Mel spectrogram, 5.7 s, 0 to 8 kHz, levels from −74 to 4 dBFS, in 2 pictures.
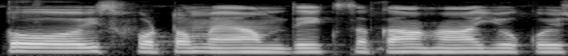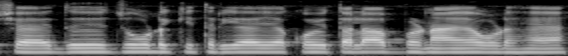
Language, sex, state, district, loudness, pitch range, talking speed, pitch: Hindi, female, Haryana, Jhajjar, -14 LUFS, 155-160 Hz, 210 wpm, 155 Hz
